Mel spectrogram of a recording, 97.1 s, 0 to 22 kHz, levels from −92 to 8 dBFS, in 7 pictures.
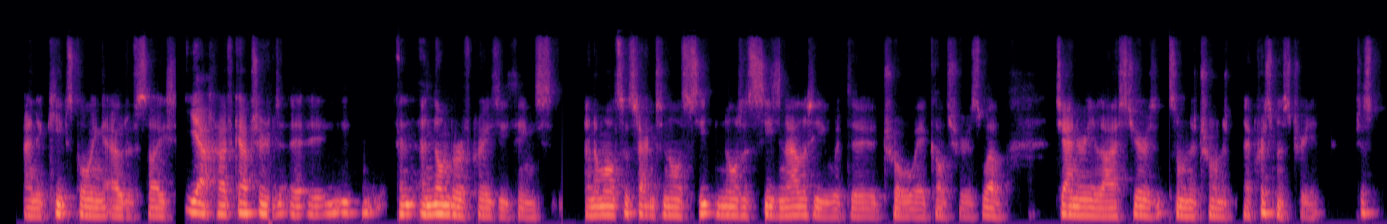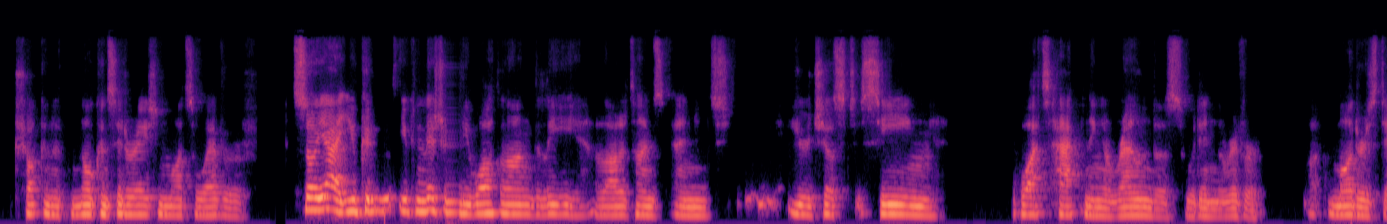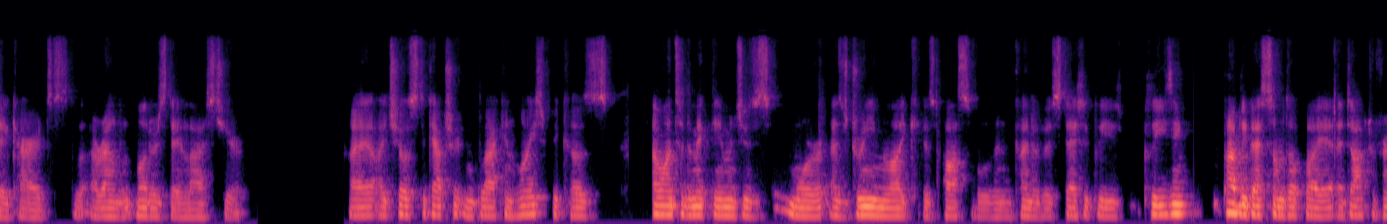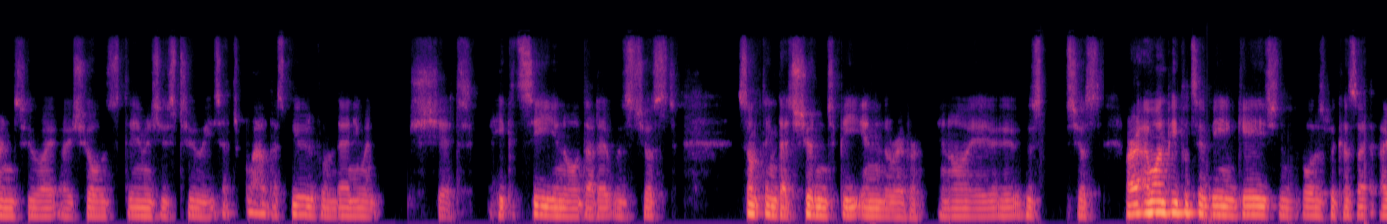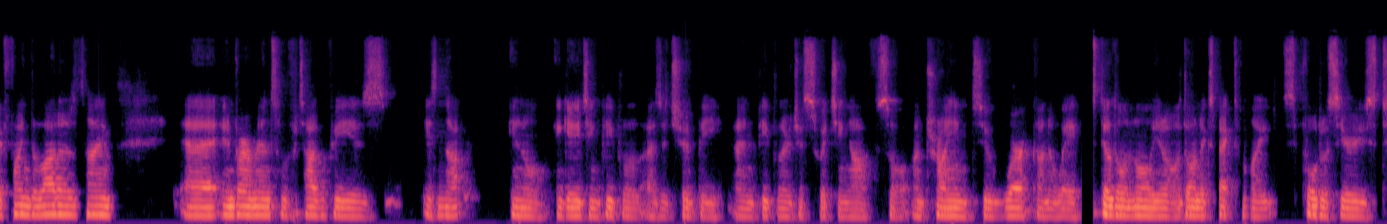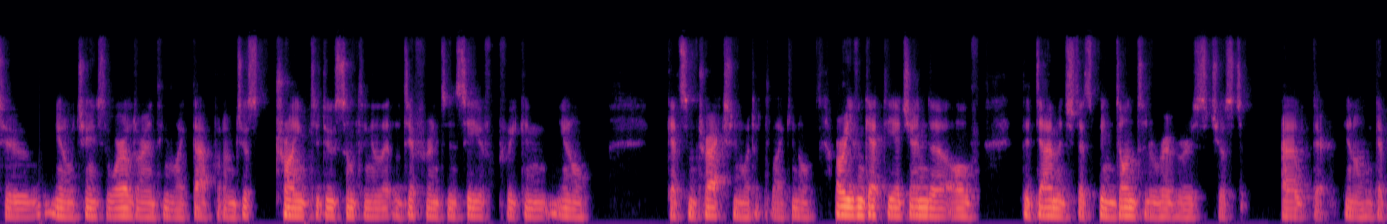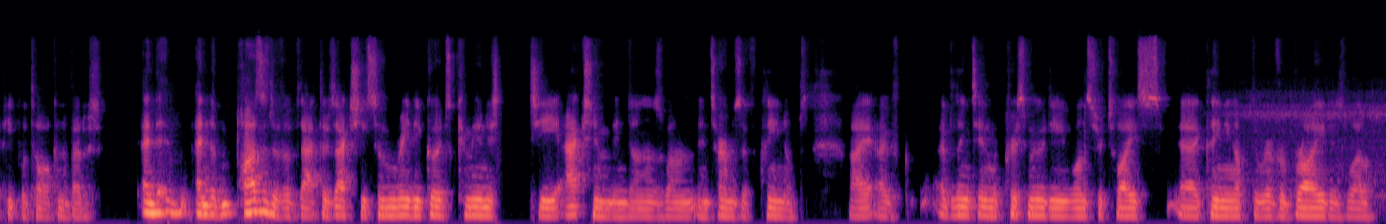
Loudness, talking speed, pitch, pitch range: -26 LUFS, 190 wpm, 110 Hz, 100-120 Hz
